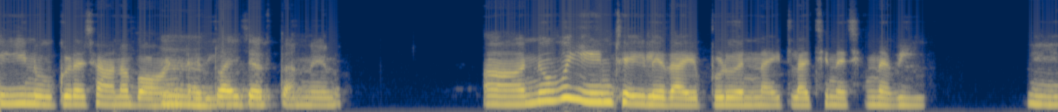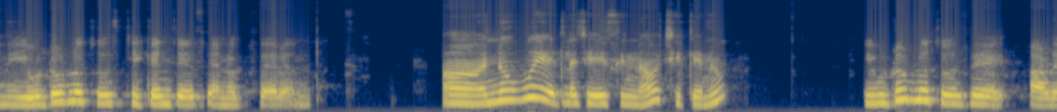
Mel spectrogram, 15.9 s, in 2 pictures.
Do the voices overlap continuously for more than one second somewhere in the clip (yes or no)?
no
